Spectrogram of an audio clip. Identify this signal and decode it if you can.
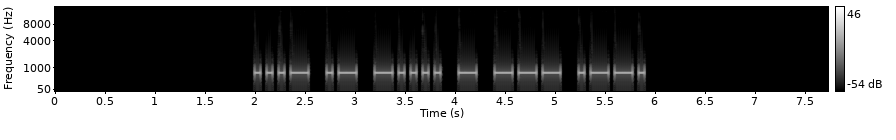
Morse code, heard as a keyed tone, about 20 wpm, 700 Hz. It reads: VA6TOP
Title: DXCC-100 Call Signs - 6 Characters - 20wpm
